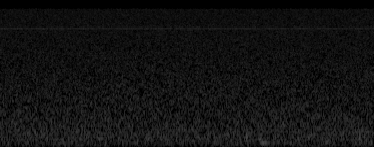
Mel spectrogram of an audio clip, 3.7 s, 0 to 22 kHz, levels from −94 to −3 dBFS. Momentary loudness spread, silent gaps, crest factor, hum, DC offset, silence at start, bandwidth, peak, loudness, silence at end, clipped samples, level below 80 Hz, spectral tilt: 0 LU; none; 14 dB; none; under 0.1%; 0 s; 17 kHz; -52 dBFS; -64 LUFS; 0 s; under 0.1%; -90 dBFS; -1.5 dB/octave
